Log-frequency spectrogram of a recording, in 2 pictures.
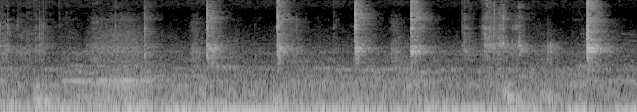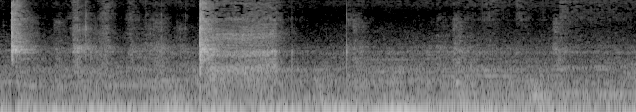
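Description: A matchstick struck again and again against the striking strip of a matchbox: a series of short, sharp scrapes, then a longer scrape with a hiss about eight seconds in as a match catches and flares. A low steady hum runs underneath.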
